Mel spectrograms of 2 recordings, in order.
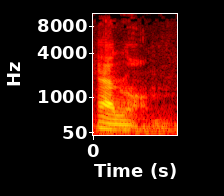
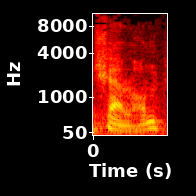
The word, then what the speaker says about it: Charon: And I do realize that the name really should be pronounced Charon, but that causes confusion with another body, as I'll explain later, so I'm going to call it Charon, and pronunciation experts, please don't write to me about it.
